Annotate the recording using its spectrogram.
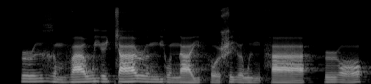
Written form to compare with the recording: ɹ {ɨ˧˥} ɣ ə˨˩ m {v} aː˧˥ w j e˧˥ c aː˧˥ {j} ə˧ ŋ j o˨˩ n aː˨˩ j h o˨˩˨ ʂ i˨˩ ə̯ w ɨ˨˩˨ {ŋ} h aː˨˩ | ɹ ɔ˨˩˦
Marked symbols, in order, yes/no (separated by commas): yes, yes, no, yes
